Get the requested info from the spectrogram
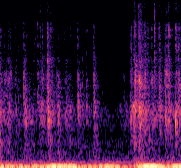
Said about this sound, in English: Oh, stop the keyboard sounds. But honestly, I'm, like, really trying to focus in and, like, you know, but...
